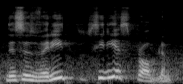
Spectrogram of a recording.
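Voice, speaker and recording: A woman's voice: mid-range voice, sing-song, normal speed, mellow, a little hiss or hum. A young woman with a Pakistani accent, a native Punjabi speaker, giving an earnest, emphatic motivational talk to camera as an English teacher, seated indoors. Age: young adult. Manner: earnest, emphatic, lots of hand gestures. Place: indoor room, seated on a sofa.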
